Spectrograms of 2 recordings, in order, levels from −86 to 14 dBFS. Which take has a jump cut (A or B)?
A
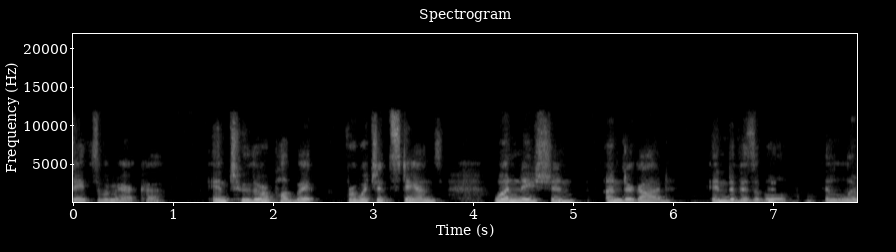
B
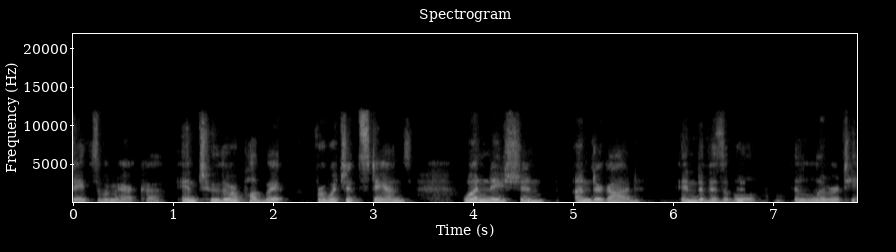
B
